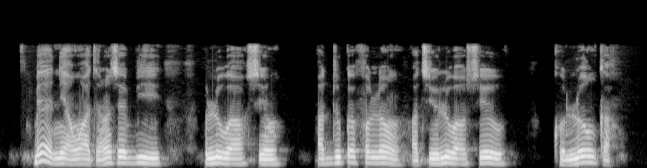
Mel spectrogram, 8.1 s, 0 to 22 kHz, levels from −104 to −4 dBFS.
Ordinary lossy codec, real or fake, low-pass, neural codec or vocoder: none; real; 7.2 kHz; none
